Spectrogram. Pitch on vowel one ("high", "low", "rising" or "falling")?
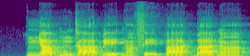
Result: falling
